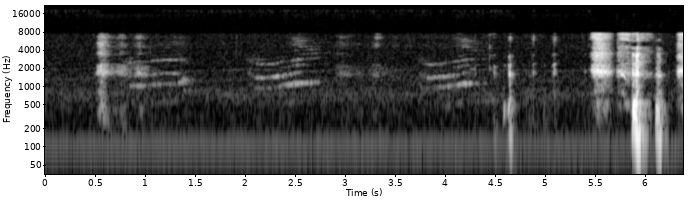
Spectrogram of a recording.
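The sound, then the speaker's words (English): A female cat calls out with repeated, plaintive, wavering meows after catching a mouse. The meows are fairly faint and spaced apart, followed by a louder, noisy burst at the end. “that kitty cat is such a pal to me. It's so funny. That's the little the mascot for the studio. And she's calling out like that because she brought down her little mouse.”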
